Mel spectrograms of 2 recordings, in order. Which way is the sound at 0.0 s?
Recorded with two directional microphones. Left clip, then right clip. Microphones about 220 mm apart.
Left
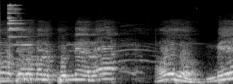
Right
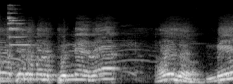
40° right (ahead or behind).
